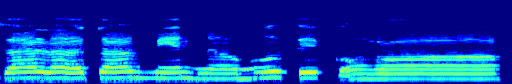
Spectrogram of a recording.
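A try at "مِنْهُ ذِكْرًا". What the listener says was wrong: Minahu, jangan ada minahu. Dikro, dik, tahan aja dikro. Mina, itu dihilangkan minanya. Minhu.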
